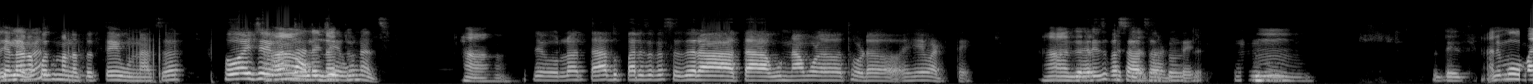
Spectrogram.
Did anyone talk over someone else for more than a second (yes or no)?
no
